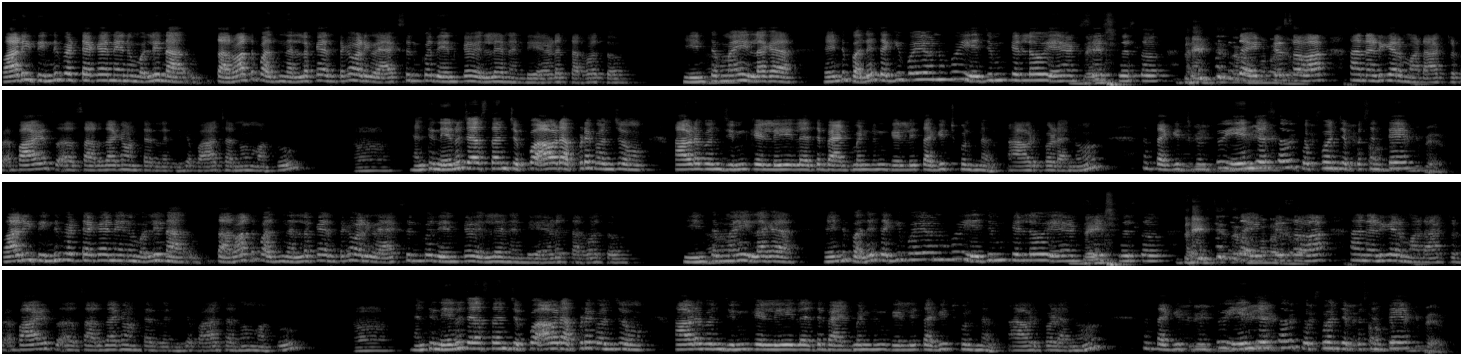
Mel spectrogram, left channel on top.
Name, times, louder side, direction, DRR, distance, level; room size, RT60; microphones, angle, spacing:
voice 1, 0.0-6.2 6.8-7.9 8.2-11.6 12.3-17.5 18.7-21.0 21.3-28.7, left 2 dB, 80° left, 4 dB, 0.7 m, -33 dB
voice 2, 7.0-7.4 10.7-11.1 11.7-13.0 18.1-18.5 26.3-27.3 27.8-29.0, right 1 dB, 20° right, -1 dB, 0.7 m, -41 dB
2.7 x 2.3 x 2.2 m, 0.33 s
head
